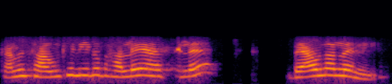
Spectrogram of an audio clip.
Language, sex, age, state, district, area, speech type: Assamese, female, 45-60, Assam, Charaideo, urban, conversation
